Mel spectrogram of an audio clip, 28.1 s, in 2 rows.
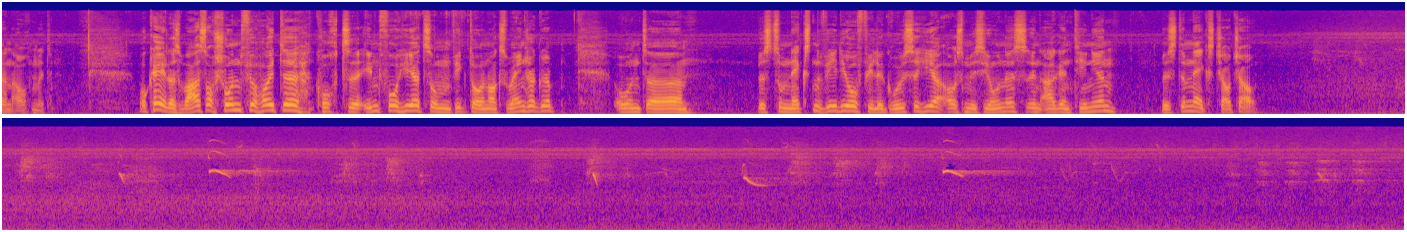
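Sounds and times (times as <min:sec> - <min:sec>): open-air background noise: 0:00.0 - 0:28.0
wild birds calling: 0:12.6 - 0:28.0.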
